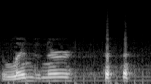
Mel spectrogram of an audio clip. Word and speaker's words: Lindner: uh the Bushes stayed with the Lindner family Lindner family which is a they own Chiquita basically. Chiquita used to be uh United Fruit. All right, would you uh pronounce that name once again? Uh Lind- Lindner.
